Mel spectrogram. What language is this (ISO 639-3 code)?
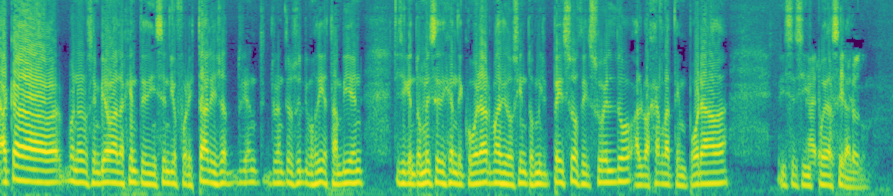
spa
